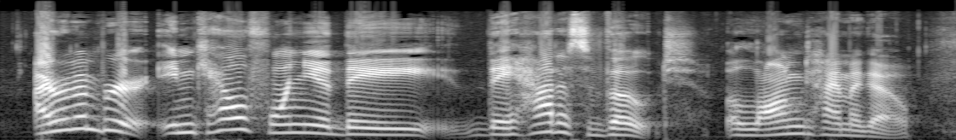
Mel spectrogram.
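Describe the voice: A woman puts on a character voice, hoarse and at medium pitch, with very wide pitch swings. She speaks at a moderate pace.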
